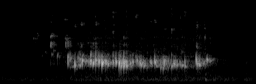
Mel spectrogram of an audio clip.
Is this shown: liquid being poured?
yes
